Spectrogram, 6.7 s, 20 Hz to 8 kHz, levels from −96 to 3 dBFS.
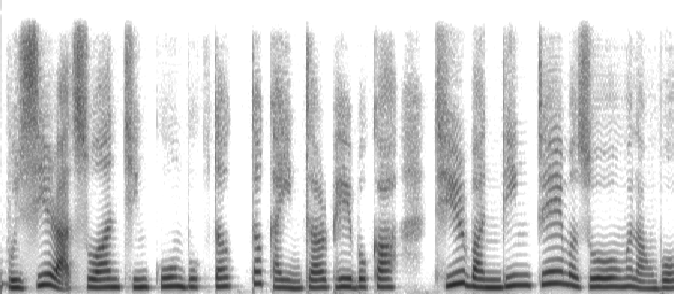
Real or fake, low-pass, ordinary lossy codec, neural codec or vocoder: fake; 7.2 kHz; none; codec, 24 kHz, 0.5 kbps, DualCodec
